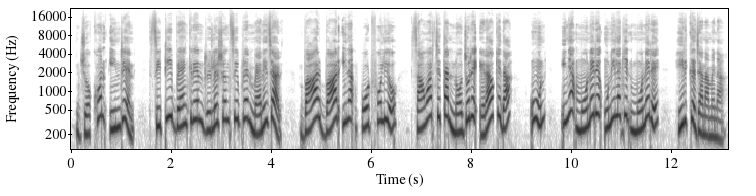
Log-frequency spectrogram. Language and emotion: Santali, disgusted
